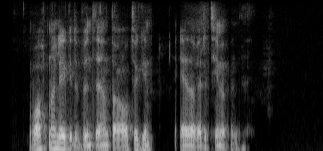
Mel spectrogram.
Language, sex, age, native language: Icelandic, male, 30-39, Icelandic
